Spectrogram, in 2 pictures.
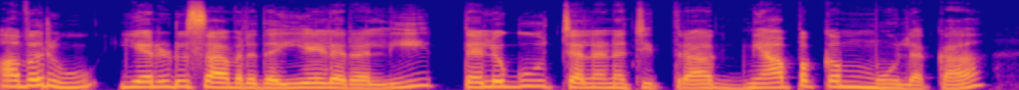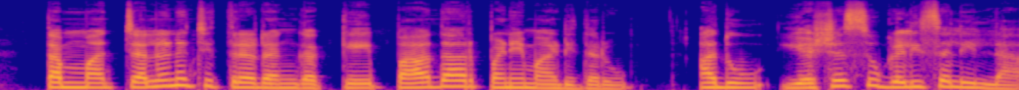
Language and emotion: Kannada, neutral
